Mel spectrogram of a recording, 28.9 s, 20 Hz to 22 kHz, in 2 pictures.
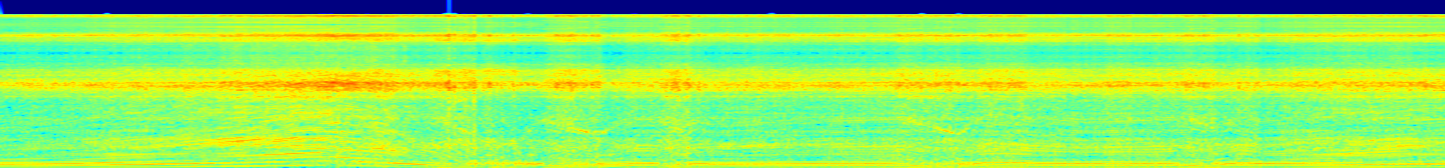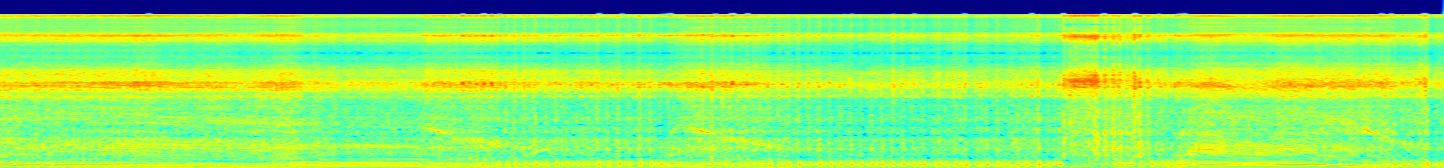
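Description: BMW R1200GS flat-twin engine heard from the motorcycle itself. Its pitch rises and falls again and again as the rider accelerates out of bends and eases off, climbing to a peak about three seconds in before dropping away.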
